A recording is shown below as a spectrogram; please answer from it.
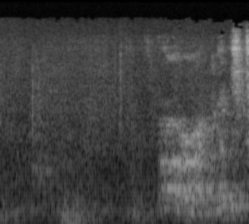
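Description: A few soft footsteps in a quiet hall, then a man's voice starts over the sound system near the end.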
